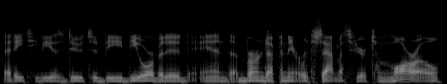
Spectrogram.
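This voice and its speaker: A man's voice: very deep voice, level tone, brisk. A man explaining events in conversational broadcast narration as a mission control commentator.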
